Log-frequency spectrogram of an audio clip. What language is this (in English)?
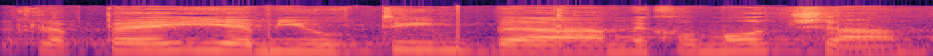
Hebrew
